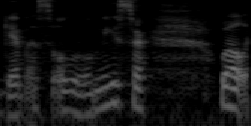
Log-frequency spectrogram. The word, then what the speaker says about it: nisser: talk about, it's called I think it's a Nisser. I think Nisser is the way that they pronounce it, and they're little little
